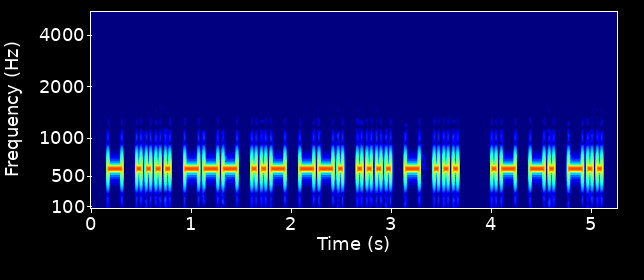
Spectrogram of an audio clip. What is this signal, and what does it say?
Morse code, heard as a keyed tone, about 25 wpm, 600 Hz. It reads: THOUGHTS AND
